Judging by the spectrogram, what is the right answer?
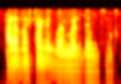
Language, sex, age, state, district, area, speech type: Kannada, male, 18-30, Karnataka, Bellary, rural, conversation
